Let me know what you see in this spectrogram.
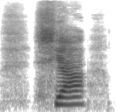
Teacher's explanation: You have to master a kind of an S-y sound in between what we think of as S, what we think of as sh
